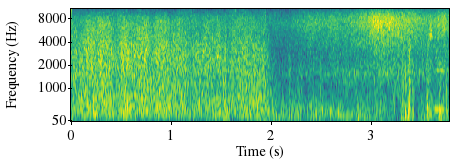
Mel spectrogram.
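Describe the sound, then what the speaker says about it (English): Strong wind buffets the microphone aboard a boat heading into a canal, a loud continuous roaring rush with gusty swells and water noise beneath, easing slightly midway. "Got a strong wind at the moment."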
